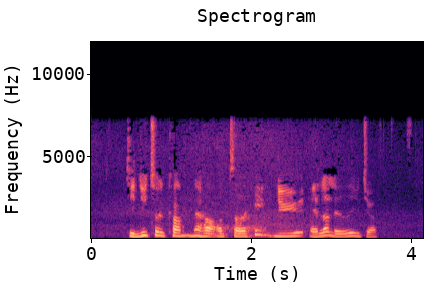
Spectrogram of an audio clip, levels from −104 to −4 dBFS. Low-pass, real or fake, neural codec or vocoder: 7.2 kHz; real; none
